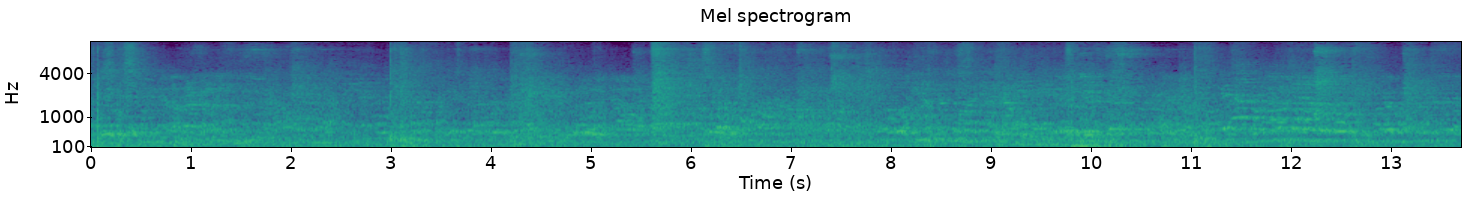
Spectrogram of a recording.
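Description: Boxing shoes scuff and squeak on the canvas floor.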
